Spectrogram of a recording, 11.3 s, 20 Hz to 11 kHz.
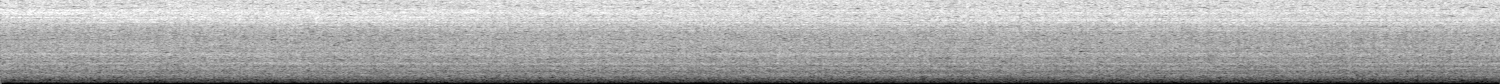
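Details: Home liquid oxygen demonstration fill: loud continuous hissing rush of escaping gas as a portable unit fills from its base unit (C41/C1000) while venting with the open tab held down.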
